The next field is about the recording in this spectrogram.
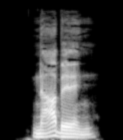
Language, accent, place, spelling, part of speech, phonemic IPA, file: German, Germany, Berlin, Nabeln, noun, /ˈnaːbəln/, De-Nabeln.ogg
- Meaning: dative plural of Nabel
